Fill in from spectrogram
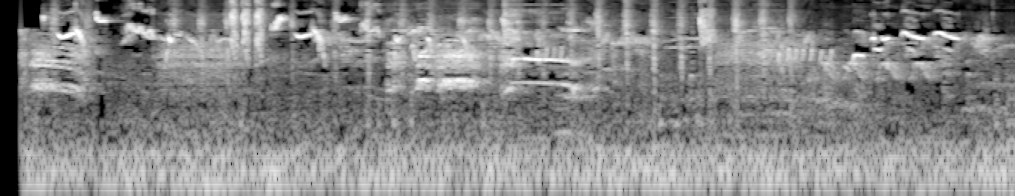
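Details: Tame Oriental magpie-robin singing a varied, many-voiced song while spreading its wings and fanning its tail; rich whistled phrases, sweeping slurs and sharp chips pour out almost continuously, with brief pauses and clicking notes.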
